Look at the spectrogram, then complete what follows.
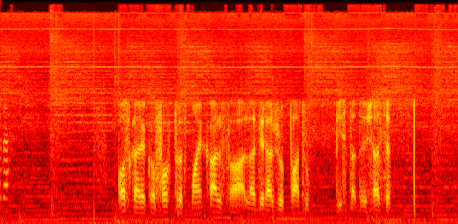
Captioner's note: radio chatter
